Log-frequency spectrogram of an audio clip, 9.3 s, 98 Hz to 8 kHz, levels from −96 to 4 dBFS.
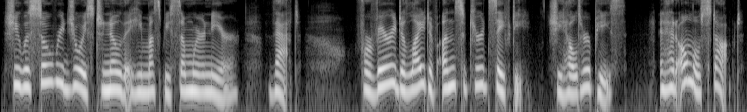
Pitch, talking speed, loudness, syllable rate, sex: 235 Hz, 175 wpm, -16 LUFS, 5.5 syllables/s, female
